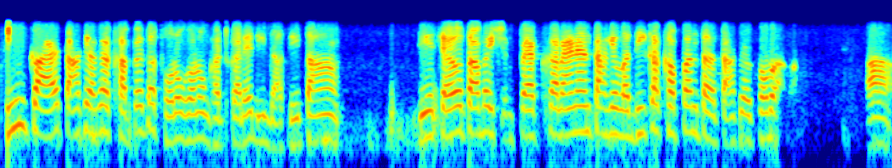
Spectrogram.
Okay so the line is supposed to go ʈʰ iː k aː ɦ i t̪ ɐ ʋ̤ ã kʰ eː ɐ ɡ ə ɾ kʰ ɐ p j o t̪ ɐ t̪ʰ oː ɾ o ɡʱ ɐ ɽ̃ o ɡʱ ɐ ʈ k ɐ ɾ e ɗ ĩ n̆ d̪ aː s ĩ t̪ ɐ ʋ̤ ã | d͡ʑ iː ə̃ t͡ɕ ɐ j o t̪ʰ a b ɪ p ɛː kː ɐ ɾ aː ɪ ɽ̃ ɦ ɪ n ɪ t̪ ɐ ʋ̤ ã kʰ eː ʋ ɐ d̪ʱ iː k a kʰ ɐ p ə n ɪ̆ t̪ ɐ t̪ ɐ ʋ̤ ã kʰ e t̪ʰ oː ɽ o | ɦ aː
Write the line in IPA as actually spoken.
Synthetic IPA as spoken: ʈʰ iː k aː ɦ e t̪ ɐ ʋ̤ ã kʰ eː ɐ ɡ ə ɾ kʰ ɐ p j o t̪ ɐ t̪ʰ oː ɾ o ɡʱ ɐ ɽ̃ o ɡʱ ɐ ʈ k ɐ ɾ e ɗ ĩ n̆ d̪ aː s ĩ t̪ ɐ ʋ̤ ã | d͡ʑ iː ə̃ t͡ɕ ɐ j o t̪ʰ a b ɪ p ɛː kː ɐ ɾ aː ɪ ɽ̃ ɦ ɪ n ɪ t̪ ɐ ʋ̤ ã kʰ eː ʋ ɐ d̪ʱ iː k a kʰ ɐ p ə n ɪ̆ t̪ ɐ t̪ ɐ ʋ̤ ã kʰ e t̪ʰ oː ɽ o | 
